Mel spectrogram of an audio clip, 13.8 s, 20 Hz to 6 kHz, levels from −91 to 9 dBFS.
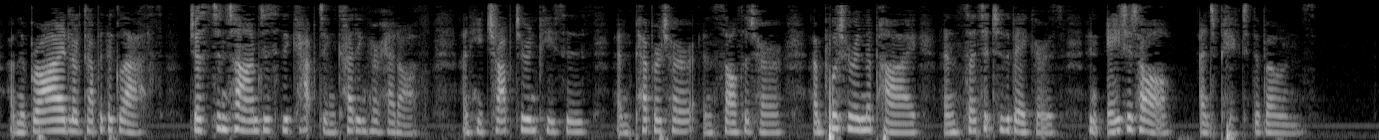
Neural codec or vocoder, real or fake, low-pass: none; real; 5.4 kHz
